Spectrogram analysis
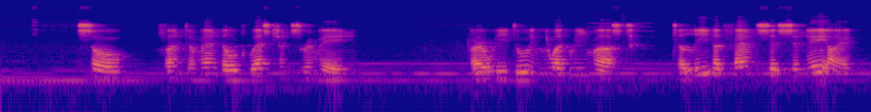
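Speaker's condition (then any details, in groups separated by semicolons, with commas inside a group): ALS, speech-generating device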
